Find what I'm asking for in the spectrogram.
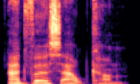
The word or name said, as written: adverse outcome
